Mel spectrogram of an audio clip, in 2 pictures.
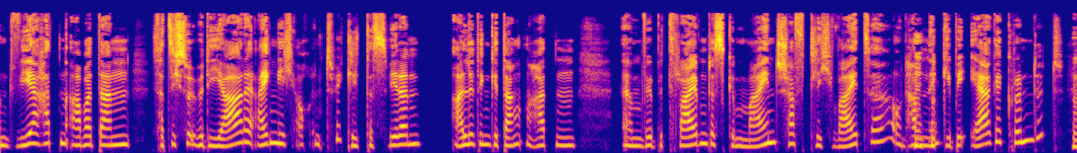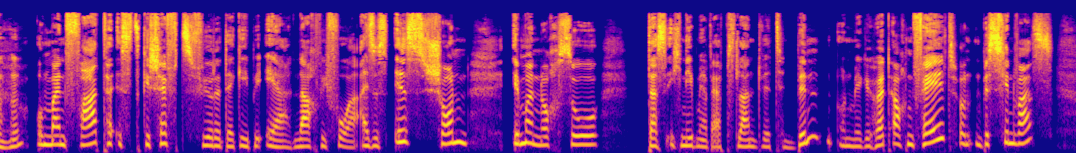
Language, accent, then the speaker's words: German; Bavaria, Germany; Ich komme aus der Holledau.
